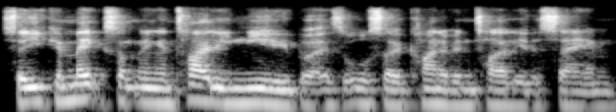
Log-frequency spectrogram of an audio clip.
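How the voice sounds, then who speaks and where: A man with a northwest English accent, fairly high in pitch, somewhat breathy, at a fairly quick pace. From Chester, England. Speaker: creative technologist. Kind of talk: interview answer. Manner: casual, hesitant.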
